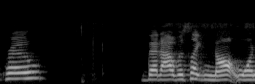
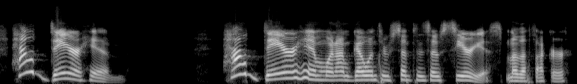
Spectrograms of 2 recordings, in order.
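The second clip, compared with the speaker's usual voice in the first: mock outrage; 8 dB louder than usual. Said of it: "I'm pissed".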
